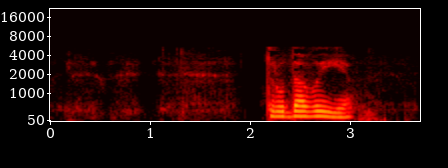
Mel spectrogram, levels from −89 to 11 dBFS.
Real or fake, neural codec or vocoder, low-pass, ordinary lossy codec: fake; codec, 16 kHz, 4.8 kbps, FACodec; 5.4 kHz; MP3, 24 kbps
